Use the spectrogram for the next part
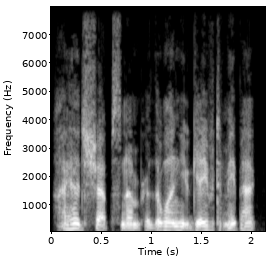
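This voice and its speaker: A frightened young wife speaks through tears, her voice cracked and aching, as a man puts her on in an audiobook. She pitches high above the reader's low natural register and sounds fragile and pleading. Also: fast, gravelly, a bit bright, dry recording. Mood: tearful relief. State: crying.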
